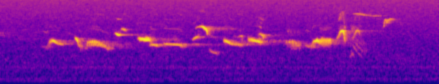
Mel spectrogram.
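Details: Common blackbird solo song, a continuous string of quick, varied fluty whistles and warbled notes, ending in a thin, high twitter, against a calm background.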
